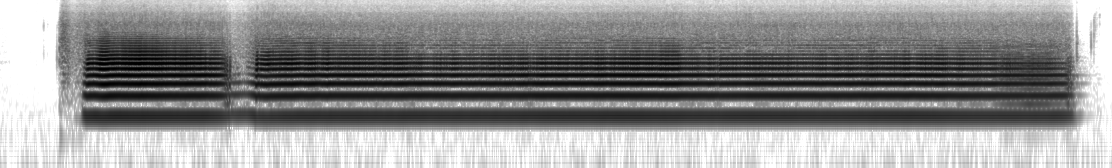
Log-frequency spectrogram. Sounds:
music, musical instrument, brass instrument, trumpet

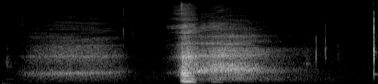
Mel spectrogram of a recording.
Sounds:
human voice

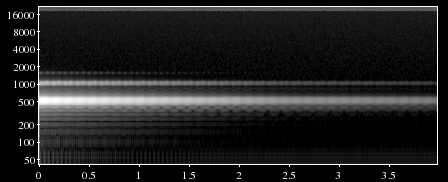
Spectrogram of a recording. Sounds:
keyboard (musical), piano, music, musical instrument

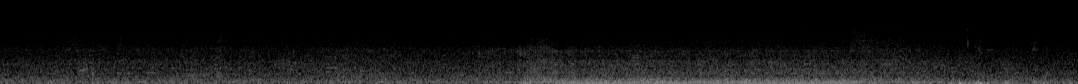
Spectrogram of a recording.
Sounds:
water vehicle, vehicle

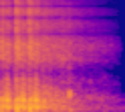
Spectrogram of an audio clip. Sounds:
gunfire, explosion

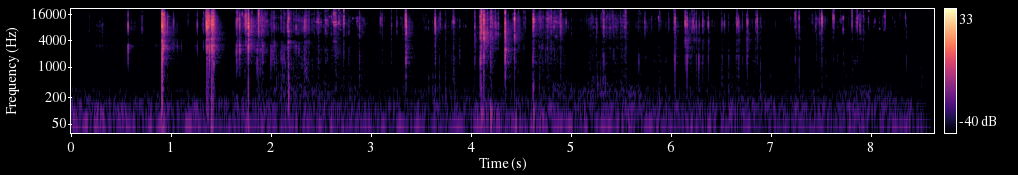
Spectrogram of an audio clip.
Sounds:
crack, crackle

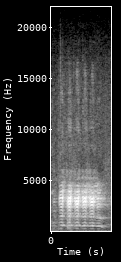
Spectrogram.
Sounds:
livestock, animal

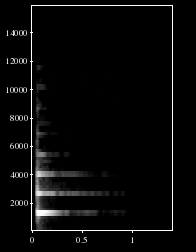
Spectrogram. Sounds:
music, piano, keyboard (musical), musical instrument

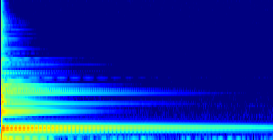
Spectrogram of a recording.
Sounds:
dishes, pots and pans, domestic sounds

